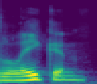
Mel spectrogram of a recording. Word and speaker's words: Lakin: She's like, it rhymes with bacon. And I'm like, that's even weirder, I don't even know. So her name was her name was Lakin.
